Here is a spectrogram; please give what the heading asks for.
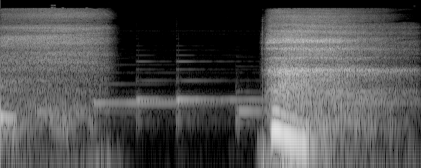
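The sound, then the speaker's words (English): A big, deep breath: a breathy rush of air, a pause with faint tones, then a longer, louder hissing breath that slowly fades out. “take a big deep of breath”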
